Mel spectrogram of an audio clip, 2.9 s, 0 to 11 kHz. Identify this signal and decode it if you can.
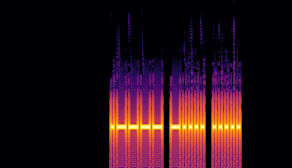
Morse code, heard as a keyed tone, about 42 wpm, 690 Hz. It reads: 165
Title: Three Challenging Letter-Number Combinations 40wpm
